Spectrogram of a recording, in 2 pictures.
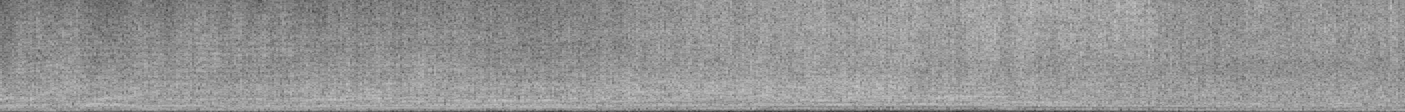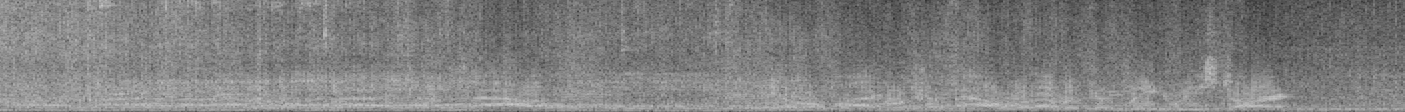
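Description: A pack of dwarf race cars with motorcycle engines running together on a dirt oval, several engines revving up and down in pitch at once as they go through the turns and down the straights.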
